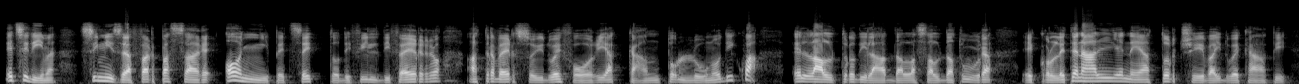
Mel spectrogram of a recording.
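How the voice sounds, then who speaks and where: A man narrating a story in an expressive, dramatic reading. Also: fairly low pitch, moderate pace, hardly any pauses, no room sound, lo-fi sound. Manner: dramatic, animated delivery.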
